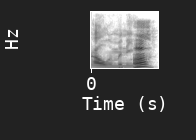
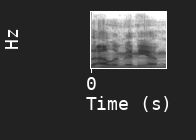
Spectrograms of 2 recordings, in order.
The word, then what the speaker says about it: aluminium: How do you say aluminum? Is it like aluminum or aluminium? Australia gas ladder at this. So Australia says aluminium but Larissa says aluminum.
